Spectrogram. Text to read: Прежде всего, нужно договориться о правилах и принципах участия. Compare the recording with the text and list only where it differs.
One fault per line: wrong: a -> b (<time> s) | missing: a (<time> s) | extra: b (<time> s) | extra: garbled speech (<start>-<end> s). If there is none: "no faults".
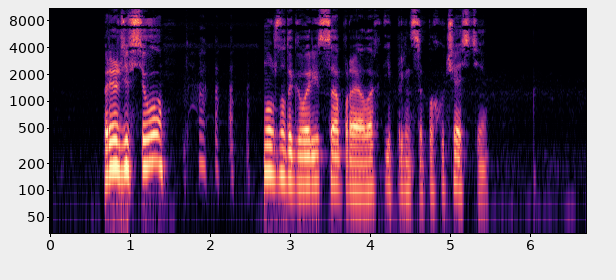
no faults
